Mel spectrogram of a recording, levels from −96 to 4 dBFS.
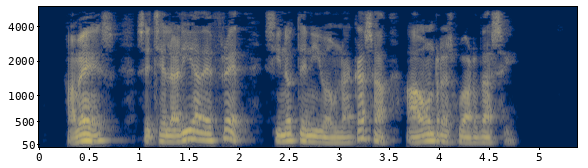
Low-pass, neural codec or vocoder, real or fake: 5.4 kHz; none; real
